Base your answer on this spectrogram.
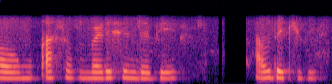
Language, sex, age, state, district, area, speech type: Odia, female, 18-30, Odisha, Koraput, urban, conversation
